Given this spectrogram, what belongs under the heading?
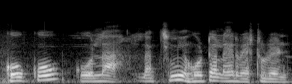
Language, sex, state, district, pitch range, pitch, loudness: Hindi, male, Punjab, Kapurthala, 135-195 Hz, 160 Hz, -16 LUFS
